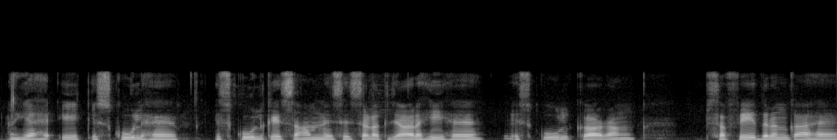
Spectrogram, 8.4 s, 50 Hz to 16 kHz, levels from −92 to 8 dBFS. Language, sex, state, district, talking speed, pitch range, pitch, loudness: Hindi, male, Uttar Pradesh, Jalaun, 135 wpm, 165-185 Hz, 175 Hz, -27 LUFS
